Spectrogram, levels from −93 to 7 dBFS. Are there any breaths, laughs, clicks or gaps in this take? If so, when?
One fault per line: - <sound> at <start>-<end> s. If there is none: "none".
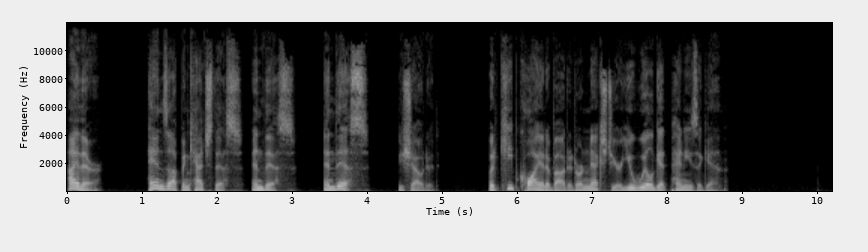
none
